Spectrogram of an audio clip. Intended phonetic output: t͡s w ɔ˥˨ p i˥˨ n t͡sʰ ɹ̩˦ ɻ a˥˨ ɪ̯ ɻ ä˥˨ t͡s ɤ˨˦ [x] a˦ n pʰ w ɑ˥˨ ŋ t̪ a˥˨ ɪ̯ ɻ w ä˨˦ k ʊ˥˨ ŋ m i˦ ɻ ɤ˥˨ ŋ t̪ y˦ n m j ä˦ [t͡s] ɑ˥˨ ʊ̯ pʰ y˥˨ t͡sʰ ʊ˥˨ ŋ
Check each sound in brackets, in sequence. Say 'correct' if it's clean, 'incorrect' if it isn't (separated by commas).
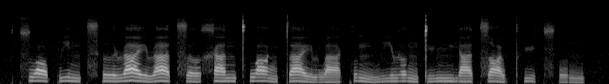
correct, correct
